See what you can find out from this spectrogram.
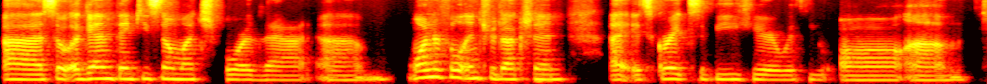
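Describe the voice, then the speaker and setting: Over a quiet background, a woman with a somewhat breathy voice speaks at a fairly slow pace, using a medium pitch and fairly even intonation. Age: 30s. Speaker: trainer. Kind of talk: training presentation.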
